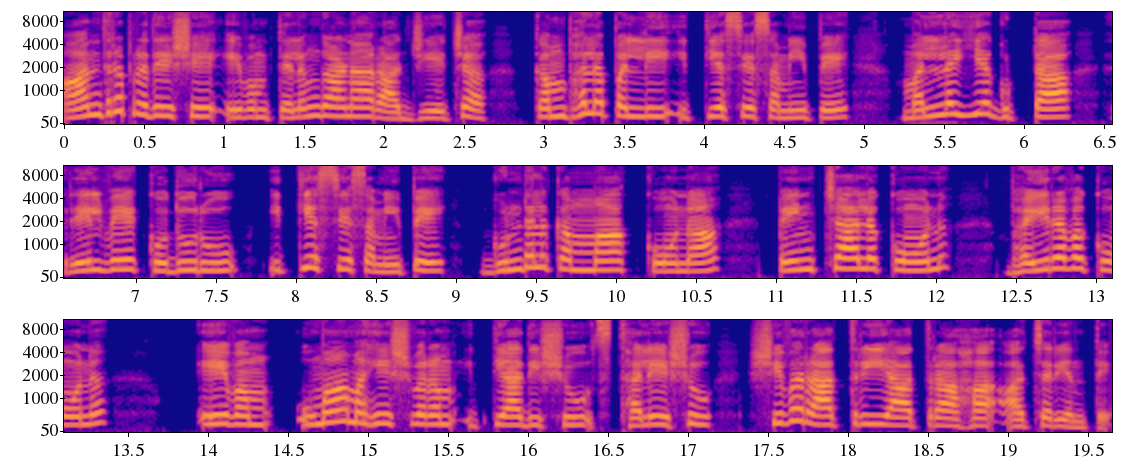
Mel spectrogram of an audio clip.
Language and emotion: Sanskrit, neutral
